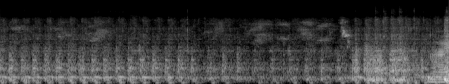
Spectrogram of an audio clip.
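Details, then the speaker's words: Yamaha YTX125 motorcycle, battery at 10.5 V and draining again 4 days after burnt wiring was repaired and the regulator replaced: slow, uneven starter chugging that drags without catching. Weak cranking from the discharged battery, with unstable voltage. "Ayan, di siya naka-start. 10.5 yung volts niya. Pag i-start natin, mahina battery."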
